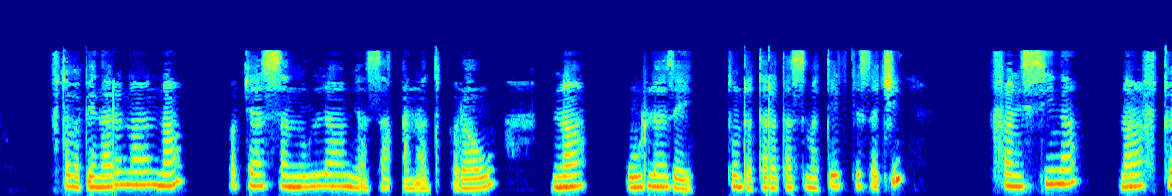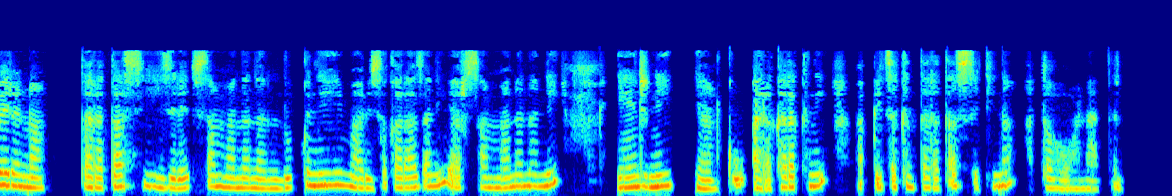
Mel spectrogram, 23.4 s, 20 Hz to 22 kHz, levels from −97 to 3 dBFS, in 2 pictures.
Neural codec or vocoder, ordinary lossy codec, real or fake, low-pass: vocoder, 44.1 kHz, 128 mel bands, Pupu-Vocoder; AAC, 24 kbps; fake; 19.8 kHz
